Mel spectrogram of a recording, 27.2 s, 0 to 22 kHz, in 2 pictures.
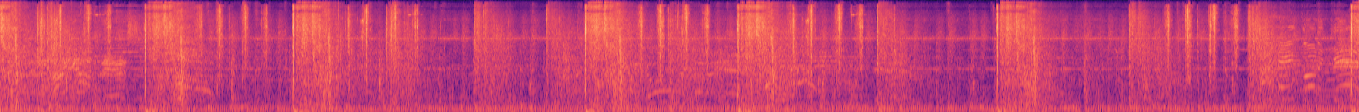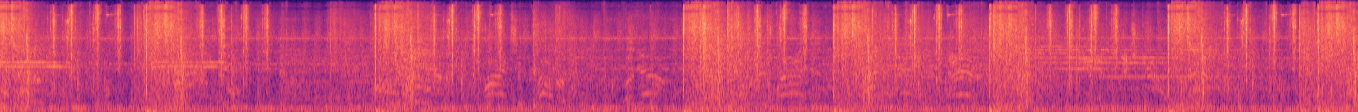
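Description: Rapid bursts of gunfire crackle throughout a shootout with O'Driscoll gang members in Red Dead Redemption 2, shots overlapping densely over steady game background noise with voices heard intermittently.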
